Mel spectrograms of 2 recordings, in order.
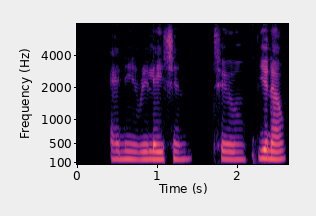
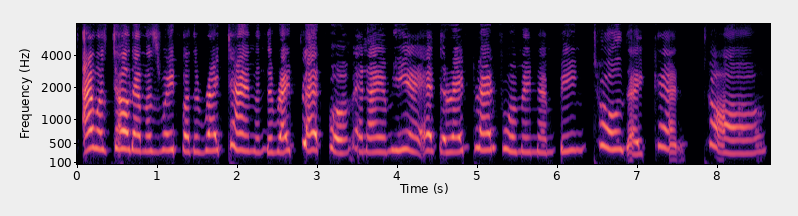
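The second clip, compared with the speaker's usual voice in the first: raised mock-aggrieved complaint; Shadrack Sevilla impression; 11 semitones higher, 4 dB louder than usual. Streamer quoting witness, mock aggrieved higher voice. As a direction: mimic his wounded protest, higher. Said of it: "As Shadrack Sevilla says".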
